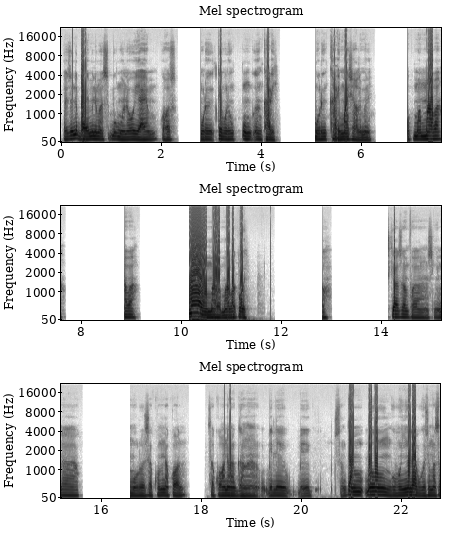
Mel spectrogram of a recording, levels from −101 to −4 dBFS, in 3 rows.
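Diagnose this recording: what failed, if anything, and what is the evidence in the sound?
Integer overflow sits in the sample-format or gain stage and runs through the whole clip. The loudest speech peaks are driven about 6 dB past full scale. Instead of being held at the limit, they wrap to the opposite sign and jump across the entire range. Only a small fraction of samples, around half a percent, are affected. Each one produces a hard, violent crack on loud syllables that is far sharper than ordinary clipping.

A clipped start after a pause points to the playback device powering down in silence and relocking late. Speech resumes abruptly, missing roughly 130 to 155 ms of its onset, at 2.65, 4.94, 6.8, 8.73, 10.02, 12.7, 13.99 and 16.44 s, after gaps of 0.38 to 1.11 s. Examples are the entry after "yayam bos" and the one after "ma sheklini", which leads into "kuma maba".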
